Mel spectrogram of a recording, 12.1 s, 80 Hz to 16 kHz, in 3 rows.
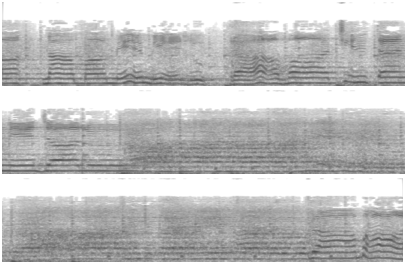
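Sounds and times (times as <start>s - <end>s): voices chanting together: 5.2s - 11.7s
steady drone: 5.3s - 11.3s.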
